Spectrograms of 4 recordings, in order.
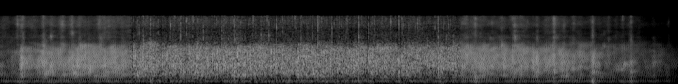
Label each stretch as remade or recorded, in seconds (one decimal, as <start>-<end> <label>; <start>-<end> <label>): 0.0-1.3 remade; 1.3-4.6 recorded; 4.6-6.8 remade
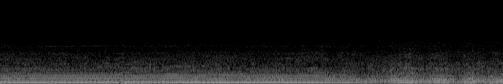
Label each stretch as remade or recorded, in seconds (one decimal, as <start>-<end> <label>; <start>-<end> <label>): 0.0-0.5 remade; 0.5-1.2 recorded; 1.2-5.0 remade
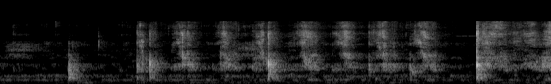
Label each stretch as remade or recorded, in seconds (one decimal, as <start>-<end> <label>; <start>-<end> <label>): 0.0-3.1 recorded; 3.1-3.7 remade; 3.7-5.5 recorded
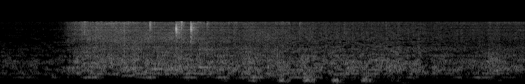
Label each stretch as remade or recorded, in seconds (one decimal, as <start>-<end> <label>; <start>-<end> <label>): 0.0-0.7 recorded; 0.7-2.9 remade; 2.9-4.5 recorded; 4.5-5.3 remade

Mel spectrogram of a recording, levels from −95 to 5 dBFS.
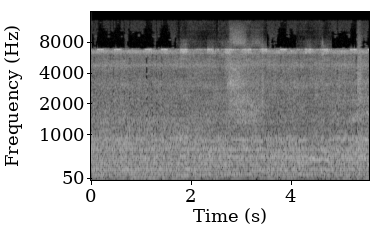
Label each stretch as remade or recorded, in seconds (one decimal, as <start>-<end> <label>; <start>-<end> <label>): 0.0-1.7 recorded; 1.7-3.5 remade; 3.5-4.1 recorded; 4.1-4.8 remade; 4.8-5.6 recorded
